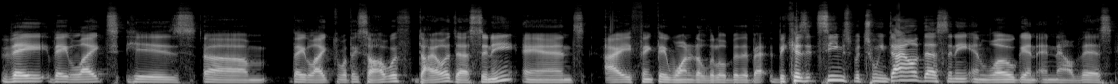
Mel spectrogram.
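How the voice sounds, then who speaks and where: A man's voice: on the low side, unhurried, few pauses, fairly bright tone, clear, resonant tone. A man with an American accent chatting casually and informally about entertainment news as a podcast co-host, often qualifying what he says. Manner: informal, hedging explanations.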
